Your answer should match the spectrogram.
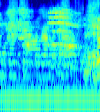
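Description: Background chatter of several voices over a steady low hum, with a brief high-pitched cry about a second in that slides slightly down in pitch.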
